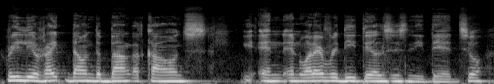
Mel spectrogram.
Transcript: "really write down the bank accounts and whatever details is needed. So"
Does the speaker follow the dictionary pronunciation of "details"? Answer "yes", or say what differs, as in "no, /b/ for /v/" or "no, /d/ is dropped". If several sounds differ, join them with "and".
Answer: no, /s/ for /z/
